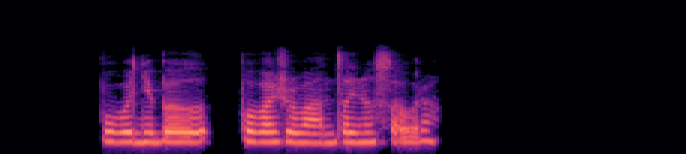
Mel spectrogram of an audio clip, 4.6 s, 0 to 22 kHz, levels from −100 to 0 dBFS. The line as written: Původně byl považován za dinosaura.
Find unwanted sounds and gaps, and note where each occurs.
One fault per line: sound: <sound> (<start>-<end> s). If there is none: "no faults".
no faults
